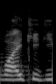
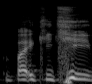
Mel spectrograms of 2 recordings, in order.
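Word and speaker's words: Waikiki: not Honolulu it's Honolulu it's not Why Kiki Beach it's VI Kiki Beach this has been Skylar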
